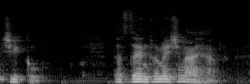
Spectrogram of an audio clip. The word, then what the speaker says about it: Qiku: So, Qiku, it's pronounced Qiku.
